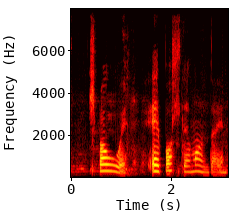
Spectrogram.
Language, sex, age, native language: Icelandic, female, 11, Icelandic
